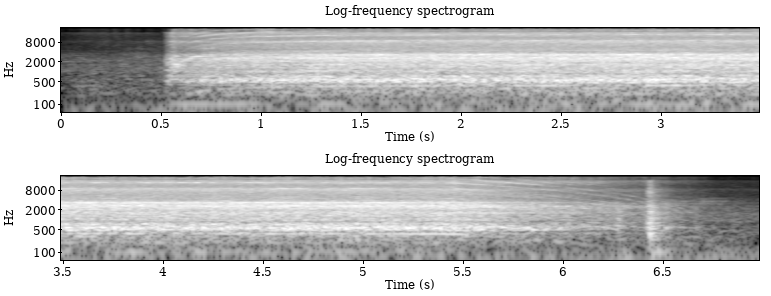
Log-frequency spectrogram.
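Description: An electric mixer works bread dough of milk, egg and salt, its steady, loud whirring motor starting abruptly, running evenly for about six seconds and then winding down, ending with a small knock.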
